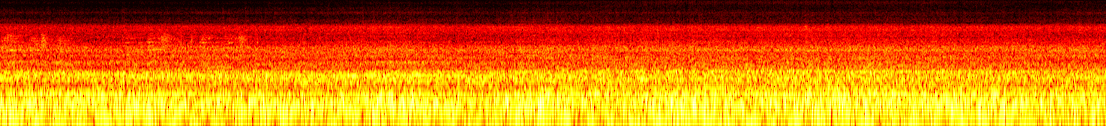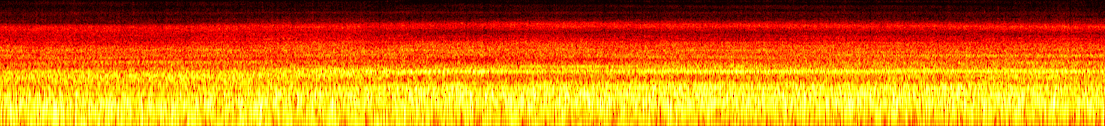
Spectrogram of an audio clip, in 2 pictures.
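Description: Tractor engine running steadily at a constant speed, a continuous hum made of several even tones; a mid-pitched tone grows a little stronger about two-thirds of the way through.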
